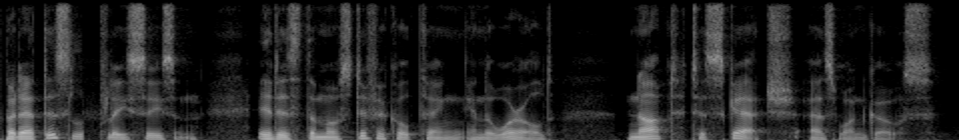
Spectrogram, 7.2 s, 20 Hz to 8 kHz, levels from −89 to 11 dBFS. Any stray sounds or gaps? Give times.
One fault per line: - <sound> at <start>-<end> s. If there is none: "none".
- dropout at 0.6-0.7 s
